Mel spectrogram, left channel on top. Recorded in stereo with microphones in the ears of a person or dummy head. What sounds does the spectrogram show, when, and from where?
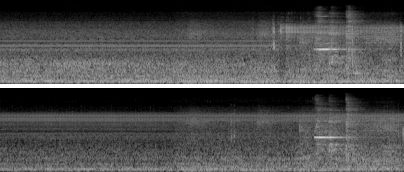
1.7 s a microwave: 25° right (ahead or behind), 1.7 m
